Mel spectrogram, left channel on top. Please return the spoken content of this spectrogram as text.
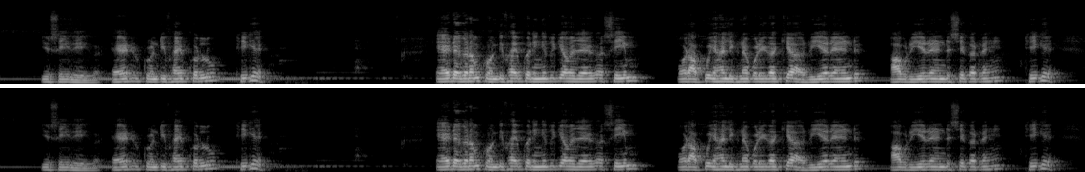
ये सही रहेगा। ऐड 25 कर लो, ठीक है। ऐड अगर हम 25 करेंगे तो क्या हो जाएगा? सेम। और आपको यहां लिखना पड़ेगा क्या? Rear and. आप रियर एंड से कर रहे हैं, ठीक है।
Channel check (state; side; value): quieter; right; 3.5 dB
